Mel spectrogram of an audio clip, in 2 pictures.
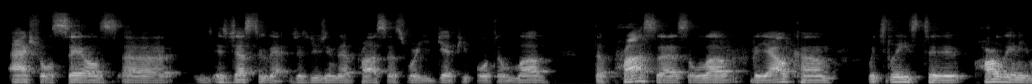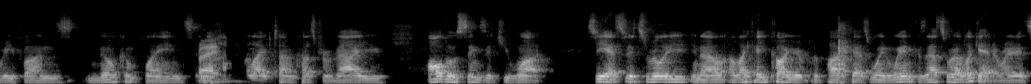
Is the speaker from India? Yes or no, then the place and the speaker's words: yes; South India, India; My you know I was from South Indian upbringing, so you now the thing with South Indians is we they're very conservative. So it's not like North Indians.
